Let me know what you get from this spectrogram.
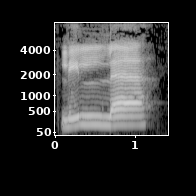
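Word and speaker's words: Lillah (لله): Now that you have Kasra before the word Allah, you pronounce the word Allah with an A sound. Lillah.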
